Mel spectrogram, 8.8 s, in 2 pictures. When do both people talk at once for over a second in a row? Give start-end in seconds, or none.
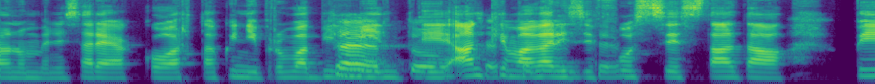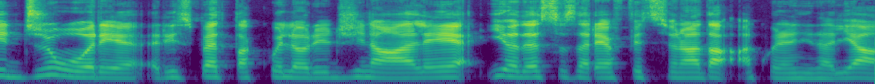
1.6-3.2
